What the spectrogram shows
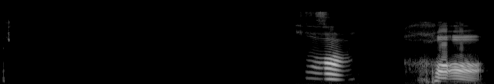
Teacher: where do we read the letter kha from? The top throat.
